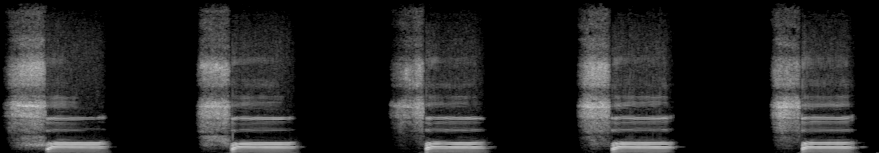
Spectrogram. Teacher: نچلے والے دانتوں کو اوپر والے ہونٹ سے ملا کر پڑھیں گے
